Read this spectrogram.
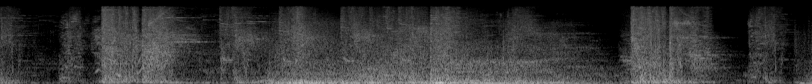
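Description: Game spell effects whoosh and blast in a fight.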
